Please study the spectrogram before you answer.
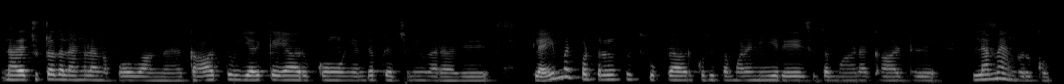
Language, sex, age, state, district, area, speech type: Tamil, female, 18-30, Tamil Nadu, Namakkal, rural, spontaneous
